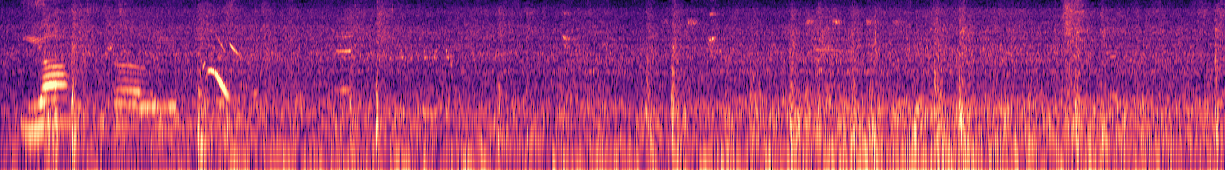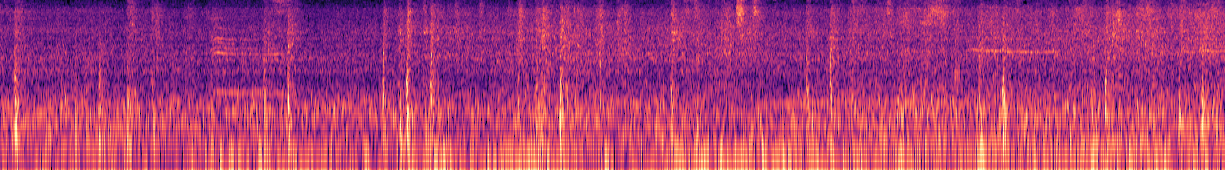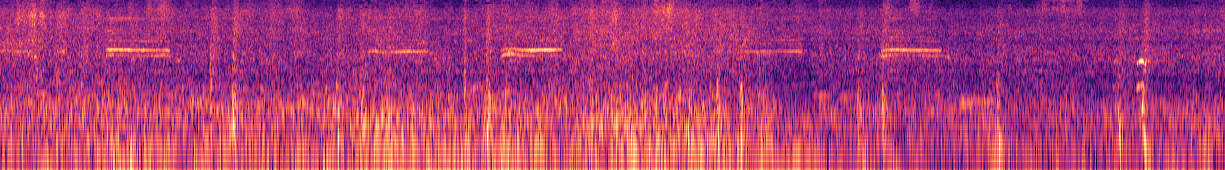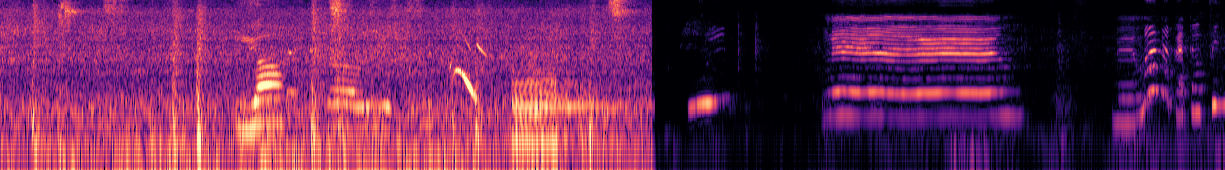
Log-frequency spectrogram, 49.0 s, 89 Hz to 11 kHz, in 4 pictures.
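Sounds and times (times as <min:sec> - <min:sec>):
high squeaks: 0:01.9 - 0:02.8.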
